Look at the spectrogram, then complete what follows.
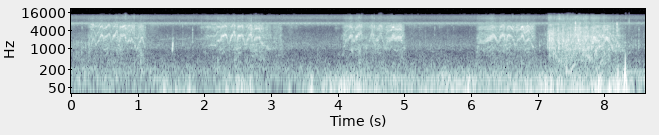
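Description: Baitcasting reel cranked in spurts while an angler fights a hooked smallmouth bass on a crankbait. Near the end the sound grows busier and louder as the fish comes up and swirls at the surface.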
